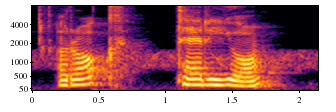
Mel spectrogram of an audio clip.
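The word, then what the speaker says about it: Roch Thériault: Historia jest o mężczyźnie, który nazywa się Rock Terio. Jest to imię francuskie, także specjalnie sprawdziłam, jak się je wymawia, żeby nikt mi tu nie mówił, że źle wymawiam.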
